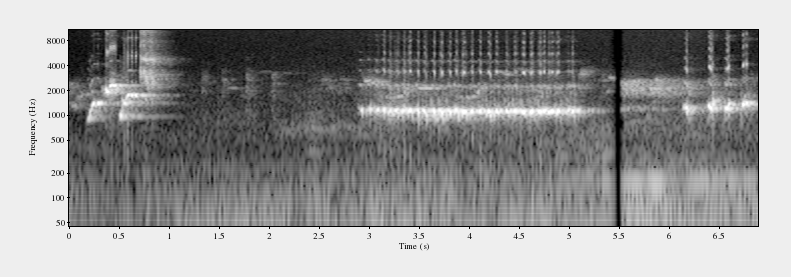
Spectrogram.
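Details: Lure song of a white-rumped shama meant to make rival shamas sing: a few quick rising whistles, a quiet gap, then a long buzzy trill held at one pitch before sharper whistled notes return.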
